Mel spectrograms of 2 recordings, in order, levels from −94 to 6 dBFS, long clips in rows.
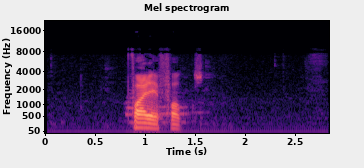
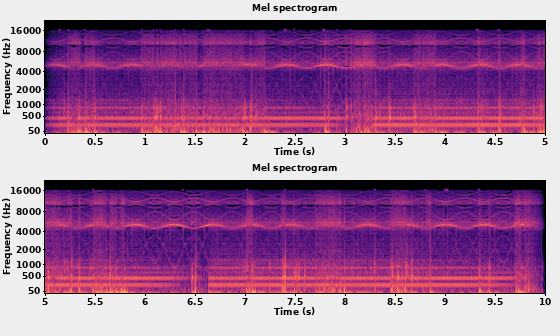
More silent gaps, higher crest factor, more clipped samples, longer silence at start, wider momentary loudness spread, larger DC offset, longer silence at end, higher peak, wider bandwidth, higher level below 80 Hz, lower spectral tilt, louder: neither; first, 24 dB vs 18 dB; neither; first, 0.8 s vs 0 s; first, 22 LU vs 3 LU; neither; first, 1.25 s vs 0 s; first, -2 dBFS vs -6 dBFS; second, 9 kHz vs 17 kHz; second, -64 dBFS vs -34 dBFS; about the same, -4.5 dB/octave vs -4 dB/octave; first, -20 LUFS vs -26 LUFS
